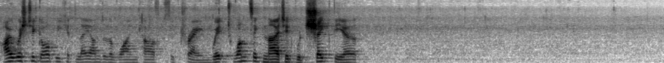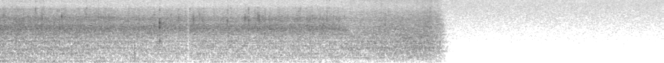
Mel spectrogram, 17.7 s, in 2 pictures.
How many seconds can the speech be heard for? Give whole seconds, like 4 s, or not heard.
5 s.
